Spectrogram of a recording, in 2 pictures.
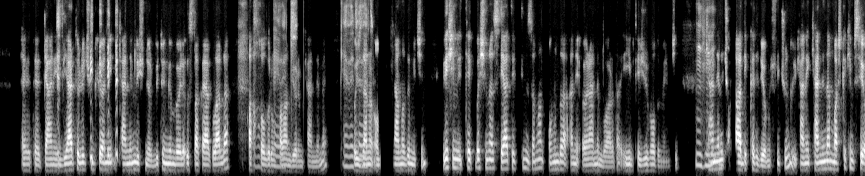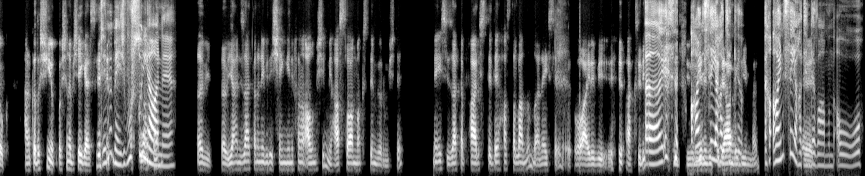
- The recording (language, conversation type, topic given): Turkish, podcast, Seyahatte başına gelen en komik aksilik neydi, anlatır mısın?
- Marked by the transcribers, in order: chuckle; tapping; laughing while speaking: "gelse"; chuckle; chuckle; laughing while speaking: "bir"; chuckle; drawn out: "Oh"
